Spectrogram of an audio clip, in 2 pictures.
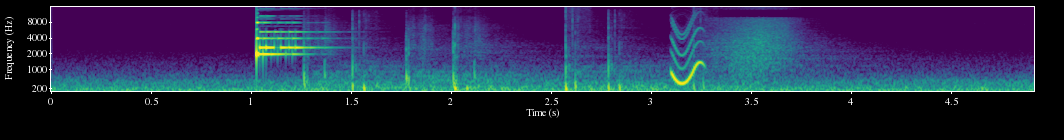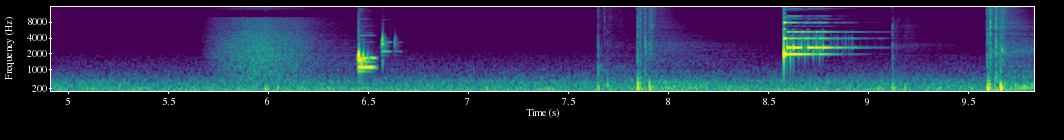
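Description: A short chime sounds twice.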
